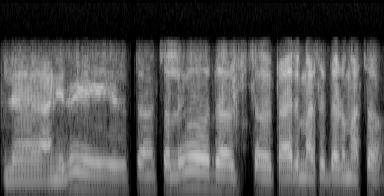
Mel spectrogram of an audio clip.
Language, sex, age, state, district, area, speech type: Odia, male, 30-45, Odisha, Ganjam, urban, conversation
